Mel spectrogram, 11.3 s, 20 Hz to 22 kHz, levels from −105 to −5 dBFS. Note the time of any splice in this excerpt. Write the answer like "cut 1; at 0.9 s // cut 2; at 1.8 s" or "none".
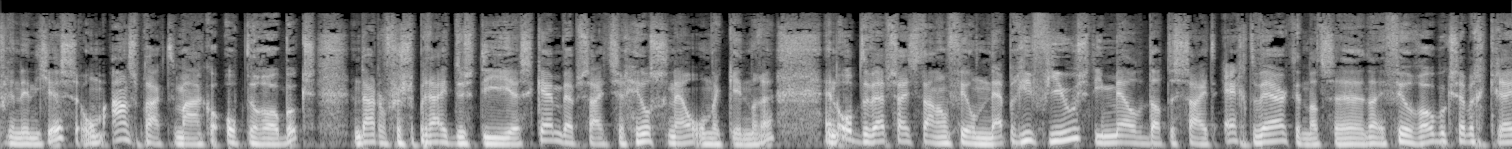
none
